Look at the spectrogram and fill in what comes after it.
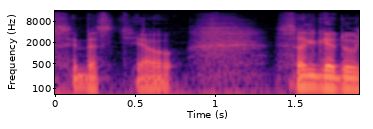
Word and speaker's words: Sebastião Salgado: Voilà, une création de danse contemporaine engagée et librement inspirée des œuvres du photographe Sebastião Salgado.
